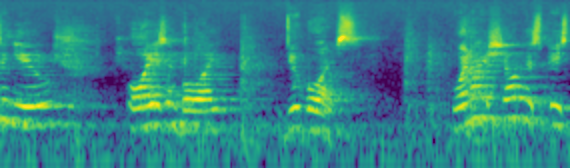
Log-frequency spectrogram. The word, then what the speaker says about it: Du Bois: own hand from the grave tells you to pronounce his name you as a new boys and boy do boys when we show this piece to people ordinarily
